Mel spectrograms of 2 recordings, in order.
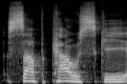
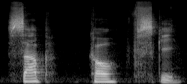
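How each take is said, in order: First: It is pronounced the way Americans commonly say it. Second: It is pronounced with the native Polish sounds. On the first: The speaker calls it wrong. "not Sapkowski, at, as many Americans uh, say" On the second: The speaker calls it right. "his surname is Sapkowski"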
